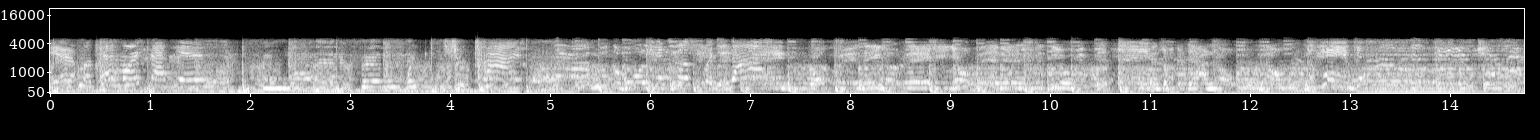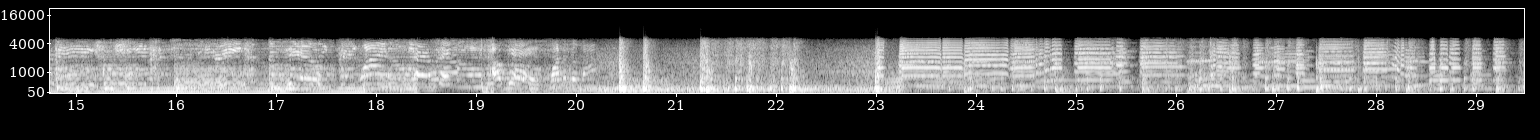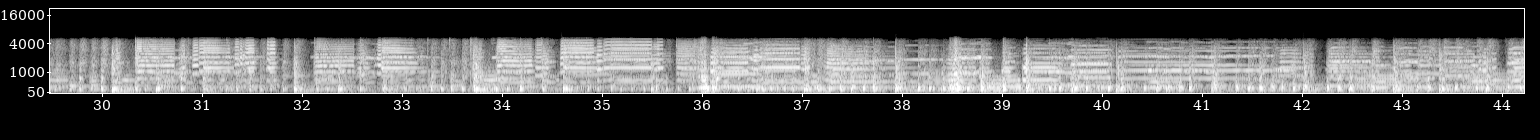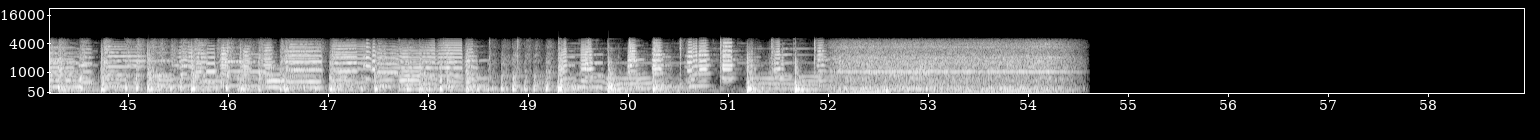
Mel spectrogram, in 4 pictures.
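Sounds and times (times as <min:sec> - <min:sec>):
brass street band playing: 0:00.0 - 0:54.6.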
